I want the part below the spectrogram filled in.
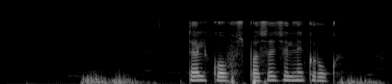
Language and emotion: Russian, neutral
